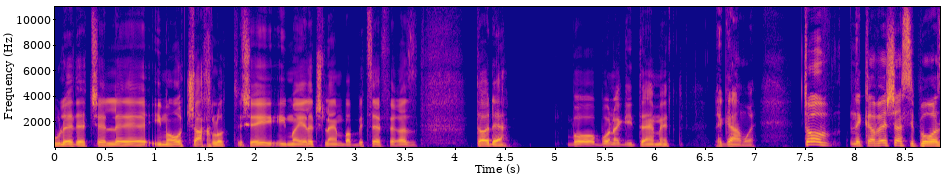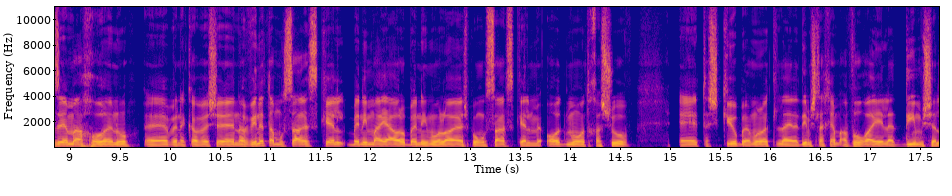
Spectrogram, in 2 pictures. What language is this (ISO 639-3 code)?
heb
